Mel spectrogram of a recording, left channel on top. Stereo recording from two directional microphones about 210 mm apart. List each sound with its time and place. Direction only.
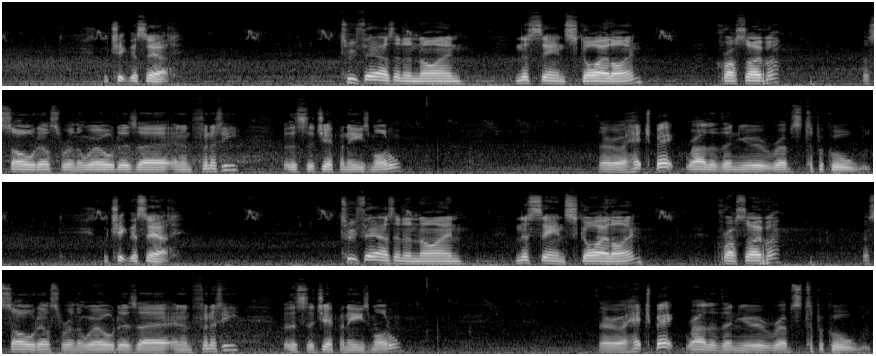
1.0 s speech: 5° left (ahead or behind)
3.3 s speech: 5° left (ahead or behind)
9.0 s speech: 10° left (ahead or behind)
9.8 s speech: 25° right (ahead or behind)
10.3 s speech: 10° left (ahead or behind)
14.7 s speech: 5° left (ahead or behind)
16.8 s speech: 30° right (ahead or behind)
